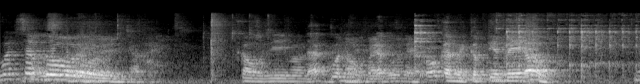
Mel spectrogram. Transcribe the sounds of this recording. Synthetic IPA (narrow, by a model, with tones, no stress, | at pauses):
və˧˥nsə˦˥t̚zo˧˨˧ | kə˨˩wzi˨˧˩maː˨˩ɗa̰ː˧˥ku˧ən˨˩a˧˦˥kɔ̰˧˥kə˨˩nfa˨˩jkə˨˩m̚t̪i˧ənve˧ɗə˧w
